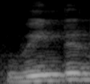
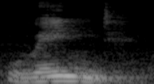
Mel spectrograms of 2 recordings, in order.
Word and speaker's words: wind: আর WIND, উইন্ড মানে যখন close up, two close up বোঝাচ্ছে, তখন আমরা কি উচ্চারণ করছি দেখো, ওয়েন্ড, ওয়েন্ড, ই নেই কিন্তু AI উচ্চারণ হচ্ছে, ওয়েন্ড।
